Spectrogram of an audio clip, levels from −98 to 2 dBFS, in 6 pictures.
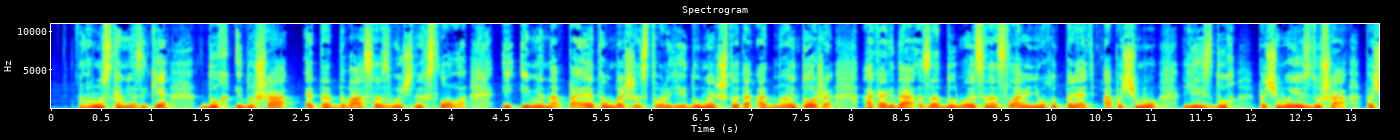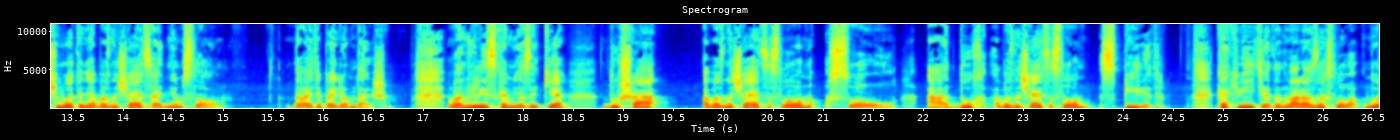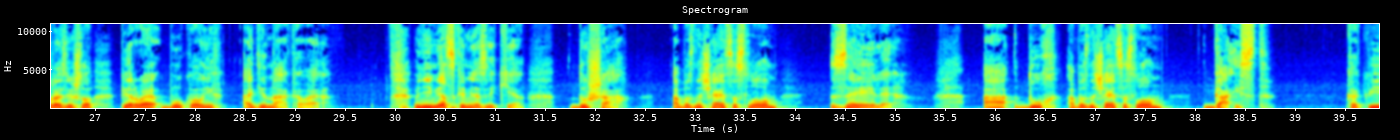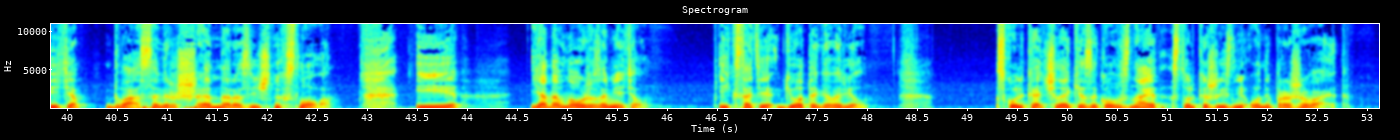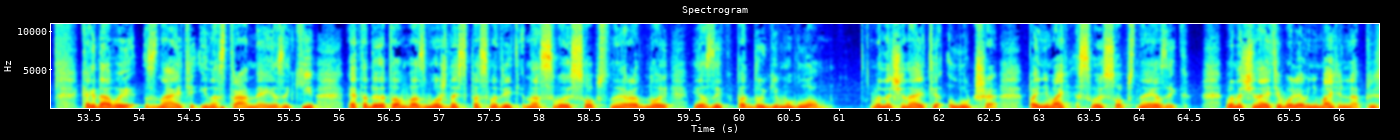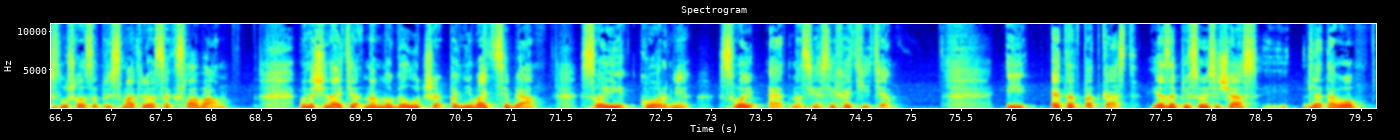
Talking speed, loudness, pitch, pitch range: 120 wpm, -18 LUFS, 130 Hz, 110-160 Hz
